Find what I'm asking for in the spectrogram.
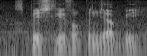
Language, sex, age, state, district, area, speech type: Punjabi, male, 30-45, Punjab, Kapurthala, urban, spontaneous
